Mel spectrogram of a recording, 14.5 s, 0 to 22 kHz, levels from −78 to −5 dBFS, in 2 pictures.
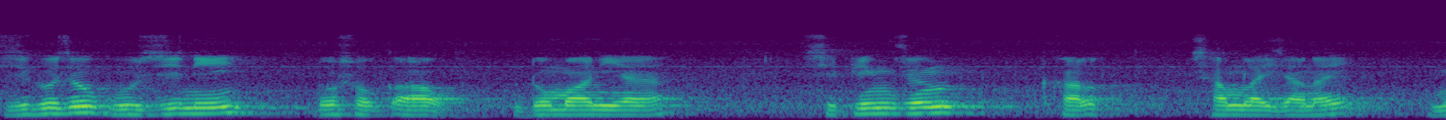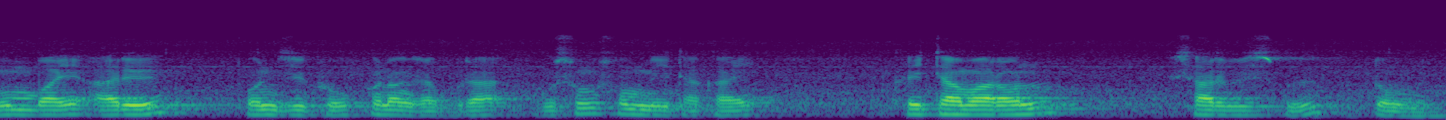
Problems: none marked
